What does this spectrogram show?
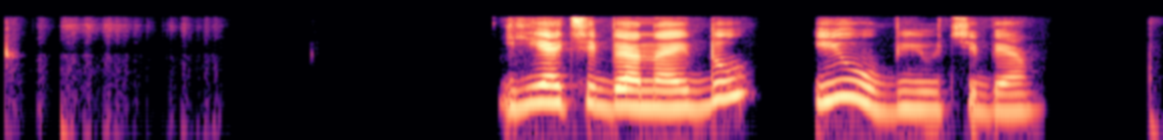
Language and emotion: Russian, neutral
